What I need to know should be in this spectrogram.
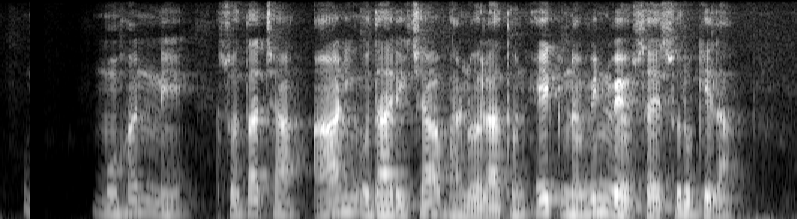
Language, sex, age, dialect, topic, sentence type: Marathi, male, 25-30, Standard Marathi, banking, statement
